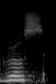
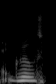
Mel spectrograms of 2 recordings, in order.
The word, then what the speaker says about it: growth: une plateforme qui s'appelle gross os euh growth pour croissance donc c'est qu'en français si on prononce mal c'est tout de suite un drame donc et donc l'idée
